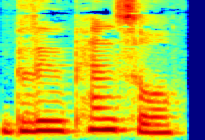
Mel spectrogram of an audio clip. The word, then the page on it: blue-pencil: American English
